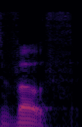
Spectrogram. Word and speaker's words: Voth: Voth, or Voth, and it can be both because it's Voth, and it rhymes with both, and I'm just going to start calling him by his proper name, which is Voth from now on.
